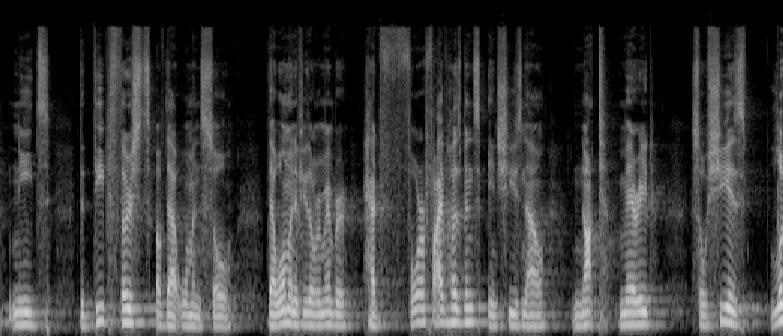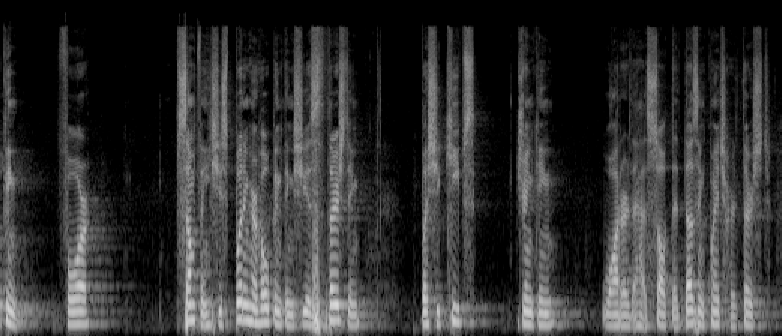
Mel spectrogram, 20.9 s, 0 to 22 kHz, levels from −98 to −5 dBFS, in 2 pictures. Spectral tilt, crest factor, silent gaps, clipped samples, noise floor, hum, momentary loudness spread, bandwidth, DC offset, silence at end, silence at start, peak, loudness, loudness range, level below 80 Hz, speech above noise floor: -5.5 dB/octave; 22 dB; none; under 0.1%; -73 dBFS; none; 12 LU; 16 kHz; under 0.1%; 0.2 s; 0 s; -8 dBFS; -30 LUFS; 4 LU; -64 dBFS; 44 dB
